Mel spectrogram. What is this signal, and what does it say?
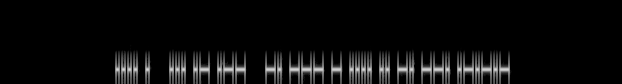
Morse code, heard as a keyed tone, about 40 wpm, 700 Hz. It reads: HE SAW NOTHING.
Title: Sentences from Top 500 Words 40wpm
